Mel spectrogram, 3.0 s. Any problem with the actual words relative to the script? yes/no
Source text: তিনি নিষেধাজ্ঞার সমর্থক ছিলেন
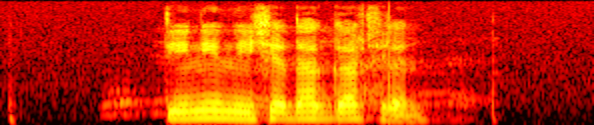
yes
